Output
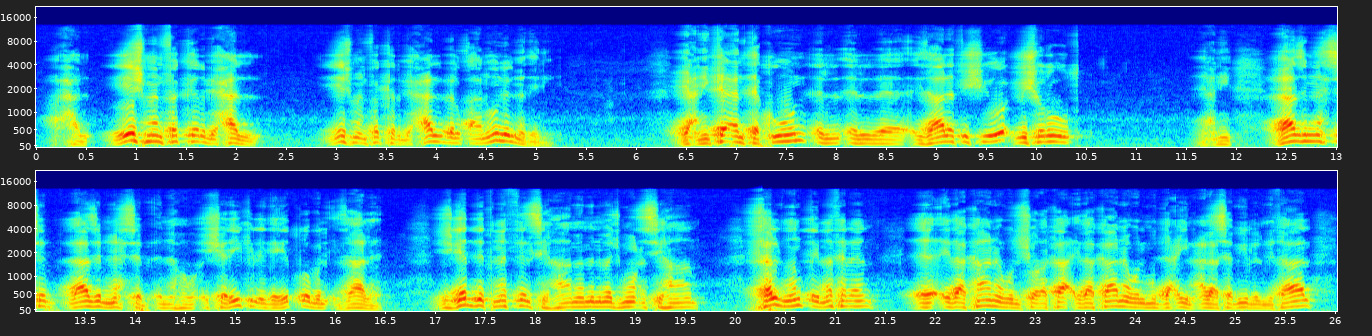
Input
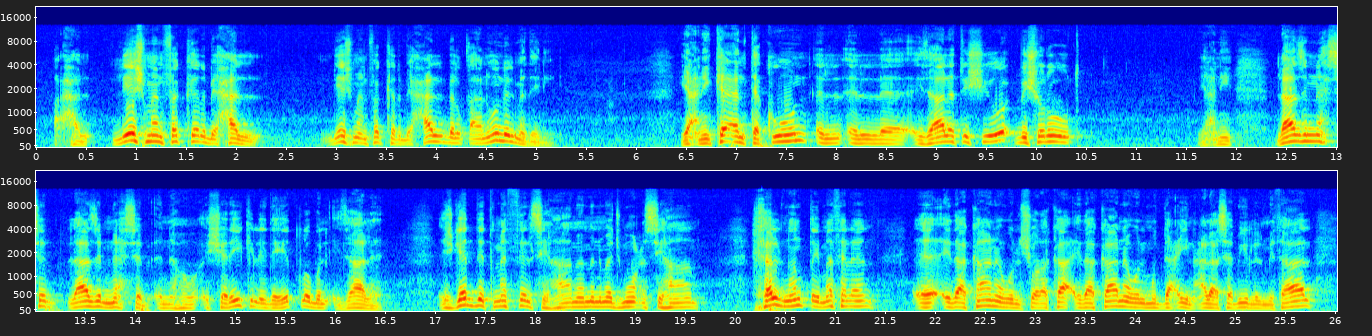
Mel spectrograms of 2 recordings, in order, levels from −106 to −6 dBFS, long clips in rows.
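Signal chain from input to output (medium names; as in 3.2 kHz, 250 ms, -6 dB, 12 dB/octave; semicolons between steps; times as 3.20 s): reverse spectral sustain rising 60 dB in 0.37 s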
